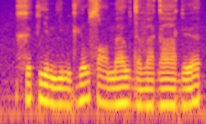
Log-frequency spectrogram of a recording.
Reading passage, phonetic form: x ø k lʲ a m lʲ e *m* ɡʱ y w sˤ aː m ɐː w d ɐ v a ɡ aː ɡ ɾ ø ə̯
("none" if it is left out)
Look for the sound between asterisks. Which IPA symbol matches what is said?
m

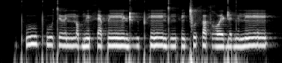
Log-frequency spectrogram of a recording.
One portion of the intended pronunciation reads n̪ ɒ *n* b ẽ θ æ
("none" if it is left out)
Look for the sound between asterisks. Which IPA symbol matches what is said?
none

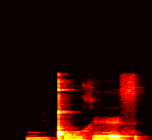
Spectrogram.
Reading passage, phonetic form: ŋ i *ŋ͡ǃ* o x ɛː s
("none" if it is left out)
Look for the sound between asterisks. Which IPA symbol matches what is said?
ǃʼ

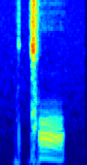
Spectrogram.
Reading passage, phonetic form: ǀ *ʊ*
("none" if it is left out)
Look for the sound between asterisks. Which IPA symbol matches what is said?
ʊ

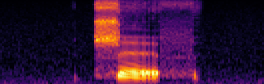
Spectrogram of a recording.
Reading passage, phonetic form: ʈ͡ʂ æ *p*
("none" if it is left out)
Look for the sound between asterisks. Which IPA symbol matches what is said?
f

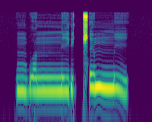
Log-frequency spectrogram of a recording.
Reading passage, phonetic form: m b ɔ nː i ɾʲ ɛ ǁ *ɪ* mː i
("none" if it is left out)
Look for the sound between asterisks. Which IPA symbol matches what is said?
ɪ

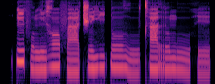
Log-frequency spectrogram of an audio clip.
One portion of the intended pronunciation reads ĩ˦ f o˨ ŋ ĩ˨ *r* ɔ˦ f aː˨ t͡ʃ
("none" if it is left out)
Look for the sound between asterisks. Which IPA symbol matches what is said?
ɣ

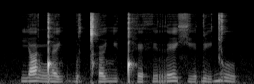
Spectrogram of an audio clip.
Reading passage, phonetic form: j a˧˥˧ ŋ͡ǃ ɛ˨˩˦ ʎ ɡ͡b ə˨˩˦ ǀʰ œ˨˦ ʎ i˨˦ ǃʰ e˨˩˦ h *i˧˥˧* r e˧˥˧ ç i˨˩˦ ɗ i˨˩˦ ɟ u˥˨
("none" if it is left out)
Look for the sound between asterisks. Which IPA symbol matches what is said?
i˨˦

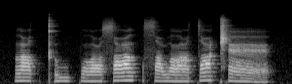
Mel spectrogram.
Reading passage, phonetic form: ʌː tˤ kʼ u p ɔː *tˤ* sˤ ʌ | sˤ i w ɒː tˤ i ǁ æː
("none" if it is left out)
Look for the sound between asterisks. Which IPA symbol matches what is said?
none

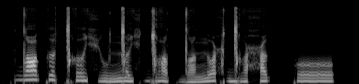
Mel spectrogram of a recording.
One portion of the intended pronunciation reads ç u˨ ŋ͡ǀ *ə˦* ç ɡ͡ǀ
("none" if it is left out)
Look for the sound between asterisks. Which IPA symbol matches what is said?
ə˦˨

